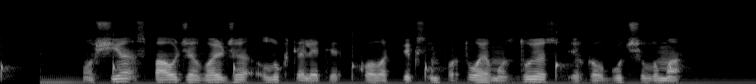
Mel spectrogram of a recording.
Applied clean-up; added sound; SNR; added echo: none; Explosion; 17 dB; none.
